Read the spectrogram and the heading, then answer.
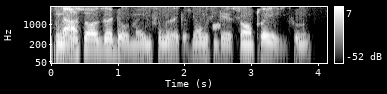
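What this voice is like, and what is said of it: Slight New York Brooklyn accent. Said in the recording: “You from NY? ... Yeah, from Brooklyn, Canarsie. ... Could tell by the accent a little bit.”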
